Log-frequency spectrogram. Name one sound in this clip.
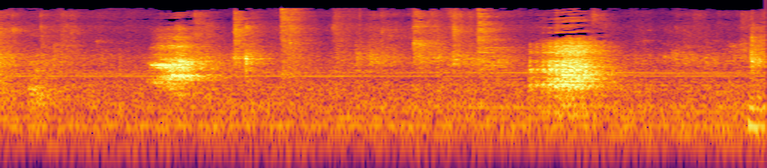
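A parrot squawks loudly.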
